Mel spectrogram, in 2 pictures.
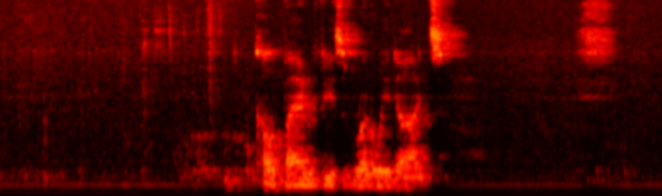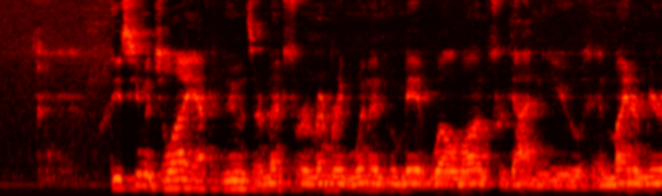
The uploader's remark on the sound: This presentation was recorded December 6th, 2018 at the McMillan Memorial Library.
